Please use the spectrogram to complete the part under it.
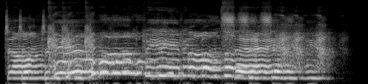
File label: female 130, Dance Ultra Voice, short hooks; Mutekki Media; Dance Ultra Voice VOL-1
